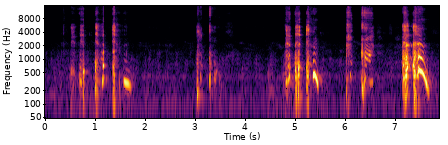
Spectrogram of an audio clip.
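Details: 7-month-old infant imitating a cough: clusters of short, voluntary cough-like bursts, no sign of illness, a normal developmental behaviour.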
